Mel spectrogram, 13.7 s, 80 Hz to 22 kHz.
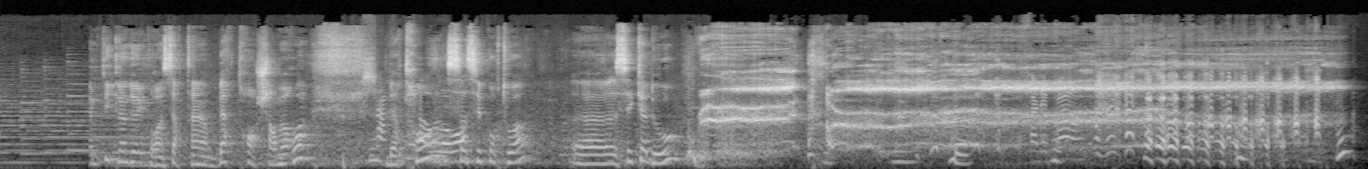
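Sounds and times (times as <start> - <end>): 
speech: 0.9 - 7.6, 11.4 - 13.6
man imitating a pig's squeal: 6.9 - 10.3
laughter: 10.8 - 13.6.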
